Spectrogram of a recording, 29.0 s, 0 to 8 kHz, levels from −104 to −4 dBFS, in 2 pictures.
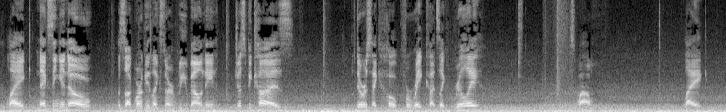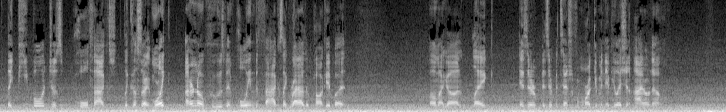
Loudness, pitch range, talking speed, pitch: -19 LUFS, 125-140 Hz, 130 wpm, 130 Hz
